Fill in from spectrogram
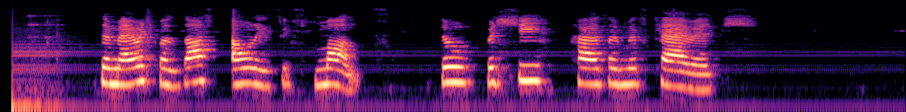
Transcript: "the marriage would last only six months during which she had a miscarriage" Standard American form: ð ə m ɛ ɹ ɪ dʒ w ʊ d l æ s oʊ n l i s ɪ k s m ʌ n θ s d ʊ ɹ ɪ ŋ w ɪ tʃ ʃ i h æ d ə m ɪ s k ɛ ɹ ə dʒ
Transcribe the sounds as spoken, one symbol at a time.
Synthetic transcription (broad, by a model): ð ə m ɛ ɹ ɪ dʒ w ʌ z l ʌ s oʊ n l i s ɪ k s m ʌ n θ s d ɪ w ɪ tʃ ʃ i h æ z ə m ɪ s k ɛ ɹ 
